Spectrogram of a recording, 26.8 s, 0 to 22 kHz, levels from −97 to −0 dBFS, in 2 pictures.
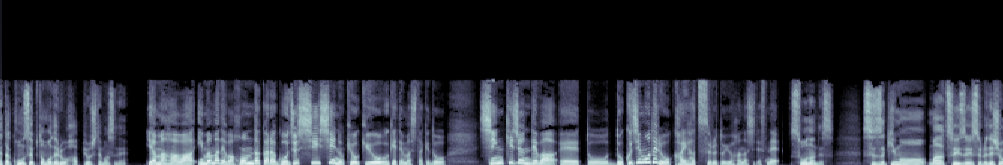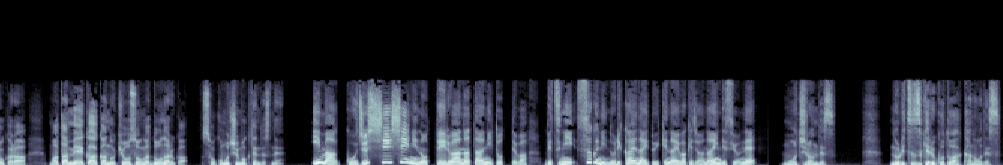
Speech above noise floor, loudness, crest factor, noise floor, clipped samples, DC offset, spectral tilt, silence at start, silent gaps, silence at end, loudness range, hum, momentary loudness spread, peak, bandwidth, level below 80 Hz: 33 dB; -16 LUFS; 16 dB; -48 dBFS; under 0.1%; under 0.1%; -4.5 dB/octave; 0 s; 23.60-23.75 s; 0.1 s; 5 LU; none; 11 LU; 0 dBFS; 12 kHz; -52 dBFS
